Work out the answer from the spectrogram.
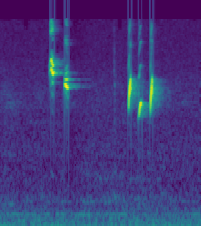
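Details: European goldfinch: two very high thin chirps followed by a rapid trio of louder, bright, slightly lower notes, crisp and close against a quiet background hum.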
